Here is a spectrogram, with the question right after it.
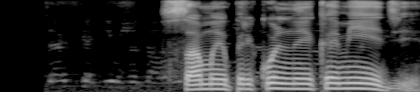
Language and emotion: Russian, positive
